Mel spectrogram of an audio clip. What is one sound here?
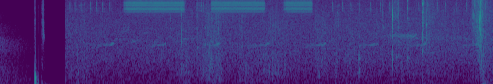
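Leafy plants rustle as they are picked by hand.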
